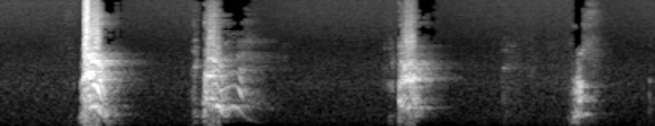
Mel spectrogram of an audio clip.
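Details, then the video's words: Puppy barking at his own reflection on seeing himself in a mirror for the first time: four sharp, separate barks spaced about a second apart, the last one softer. "Who's that puppy in the mirror?"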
